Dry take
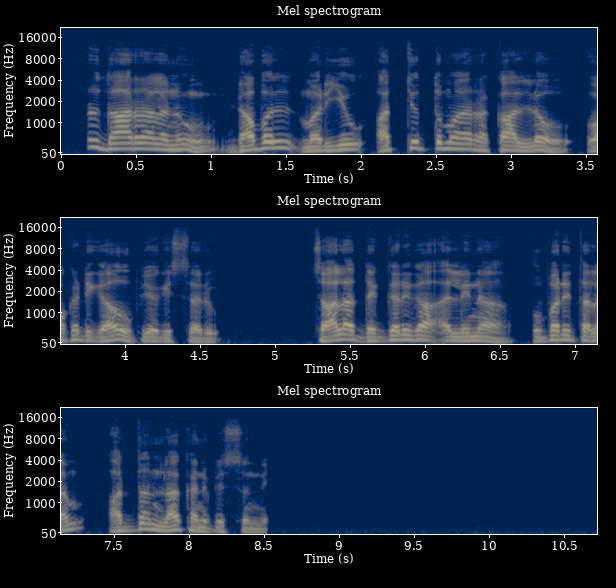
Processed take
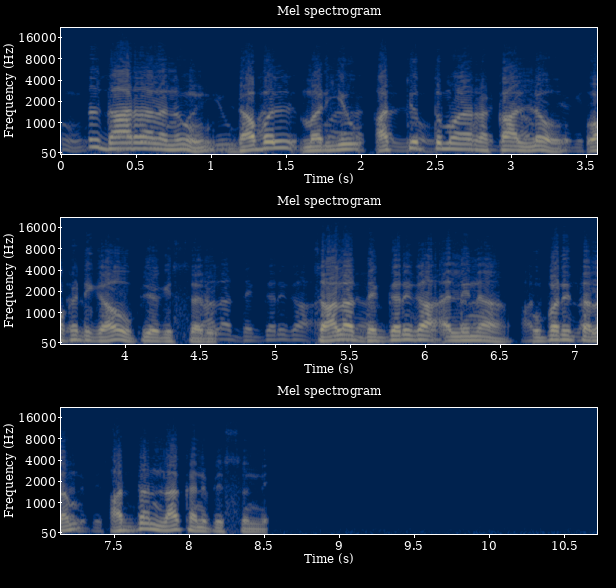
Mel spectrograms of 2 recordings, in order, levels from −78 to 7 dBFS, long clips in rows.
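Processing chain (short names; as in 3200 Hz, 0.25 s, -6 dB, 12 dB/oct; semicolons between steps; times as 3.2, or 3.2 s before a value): median filter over 15 samples; reverse echo 0.822 s -16 dB; vibrato 0.68 Hz 49 cents; gain -4.5 dB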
